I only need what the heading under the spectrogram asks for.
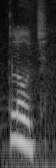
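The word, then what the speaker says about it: close: क्लोज सी एल ओ एस ई। क्लोज यह है जो वो हमारी साइलेंट हो गई भाई ठीक है ए को नहीं बोला जाएगा यहां पे तो इसलिए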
